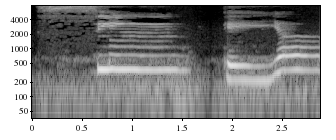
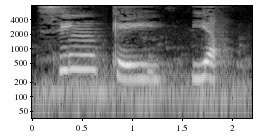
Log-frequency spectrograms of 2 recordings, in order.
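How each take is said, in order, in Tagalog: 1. Mataas ang tono ng huling pantig. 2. Mababa ang tono ng huling pantig. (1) "Dapat ito i pataas" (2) "ito pababa"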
